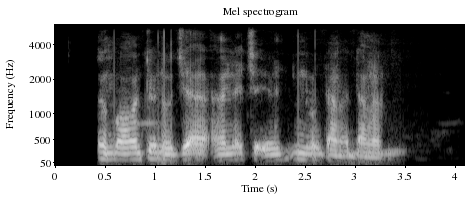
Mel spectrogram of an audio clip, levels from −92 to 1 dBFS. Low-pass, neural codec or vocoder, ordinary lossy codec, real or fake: 5.4 kHz; codec, 44.1 kHz, 7.8 kbps, Pupu-Codec; Opus, 64 kbps; fake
